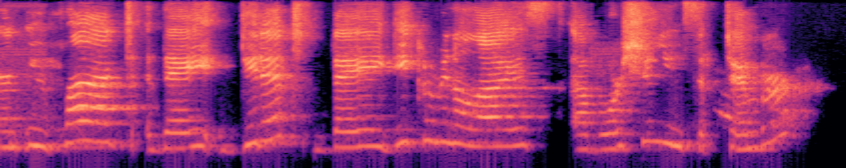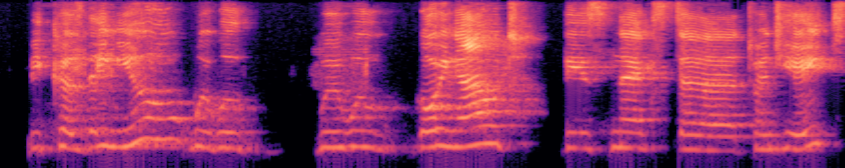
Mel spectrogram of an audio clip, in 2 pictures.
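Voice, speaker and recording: A woman with a Spanish accent, high-pitched, with ordinary pitch variation and a fairly slow pace. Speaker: abortion rights activist. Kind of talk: panel discussion. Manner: halting.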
